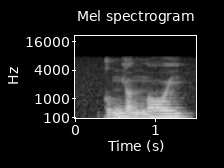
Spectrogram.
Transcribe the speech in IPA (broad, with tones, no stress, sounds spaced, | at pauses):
k ʊ˨˥ ŋ j ɐ˨ ŋ n̪ ɔː˥ j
